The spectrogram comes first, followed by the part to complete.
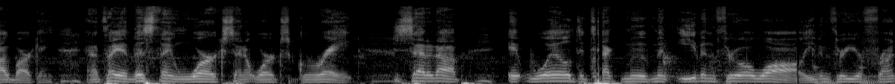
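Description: At 3.93 to 3.95 s there is a skip ahead. About 400 ms of audio is missing, and the two sides meet with no gap. Later audio was already waiting, so the stretch was dropped and playback jumped straight forward. The join sounds abrupt.

From 4.17 to 5.21 s comes a jitter buffer speed-up. The buffer was holding more audio than it aims for. To cut the delay, the receiver trimmed short pitch-period pieces again and again, roughly 100 ms in total. Playback runs at 110 percent with unchanged pitch, so it sounds hurried.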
